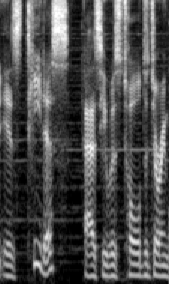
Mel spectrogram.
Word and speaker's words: Tidus: According to James Arnold Taylor, the reason the official English pronunciation is Tetus, as he was told during one of his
